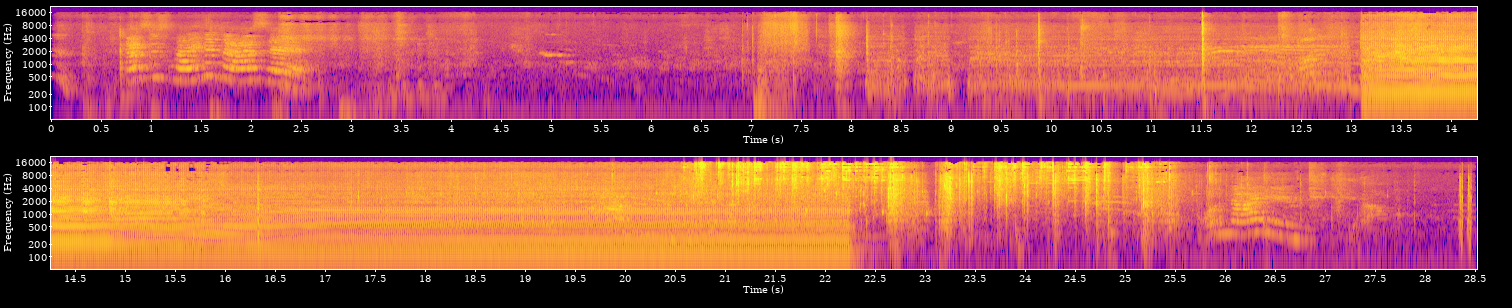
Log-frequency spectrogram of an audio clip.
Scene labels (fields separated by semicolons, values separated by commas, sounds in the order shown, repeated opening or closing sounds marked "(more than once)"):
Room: kitchen; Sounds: coffee machine, keys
